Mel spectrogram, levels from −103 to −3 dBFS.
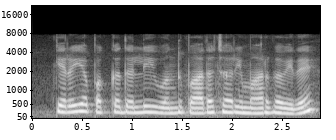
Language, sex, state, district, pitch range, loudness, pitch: Kannada, female, Karnataka, Bangalore, 185-215 Hz, -13 LUFS, 200 Hz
